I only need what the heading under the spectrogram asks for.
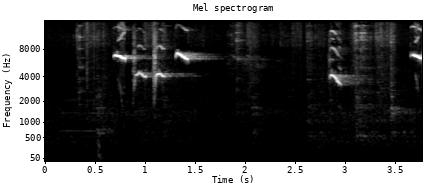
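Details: Cinereous tit song serving as a training lure for captive birds: a series of piercing high whistles, some slurred downward, in two bursts with a pause between, above a constant low droning hum.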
